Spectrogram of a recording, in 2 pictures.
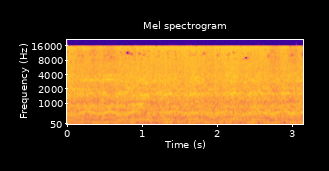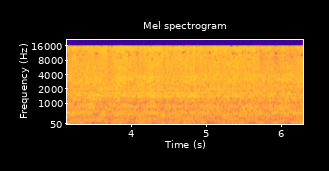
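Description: A second two-stroke chainsaw wavers in pitch under load as it rips through a hardwood log.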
